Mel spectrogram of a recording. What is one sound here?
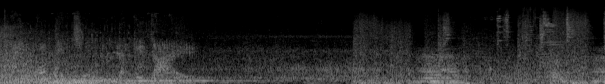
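Game weapons clash and thud.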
